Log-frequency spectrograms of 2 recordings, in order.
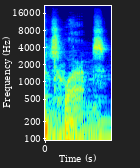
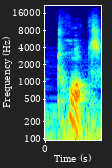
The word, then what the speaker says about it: twat: What a twat. Or as Americans inexplicably pronounce it, twat, because obviously that's an O, not an A.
